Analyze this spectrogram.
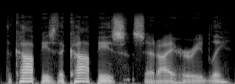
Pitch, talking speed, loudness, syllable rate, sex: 90 Hz, 180 wpm, -20 LUFS, 5.1 syllables/s, male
